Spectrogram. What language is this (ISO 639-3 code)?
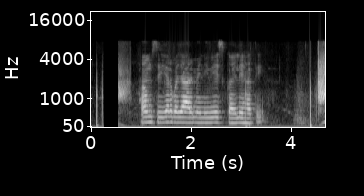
mag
